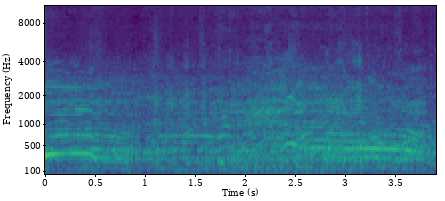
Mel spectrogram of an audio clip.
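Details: Sacrificial cow for Qurban in Indonesia, described as panicking and running amok, lowing in a long sustained moo with a steady harmonic stack, rising slightly near the end, while people talk and shout nearby.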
